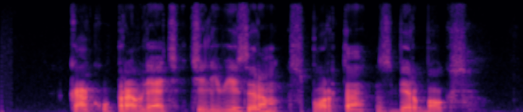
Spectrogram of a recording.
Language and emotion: Russian, neutral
